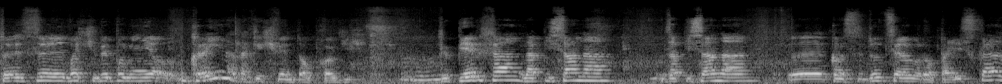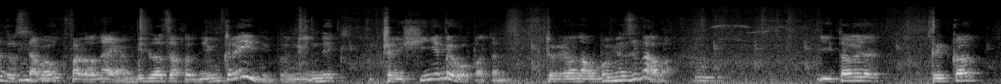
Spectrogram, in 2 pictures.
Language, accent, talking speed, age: Polish, native, 95 wpm, 50-69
